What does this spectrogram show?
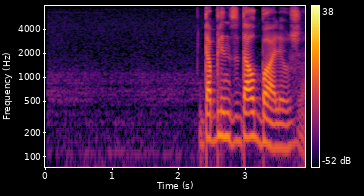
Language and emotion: Russian, angry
